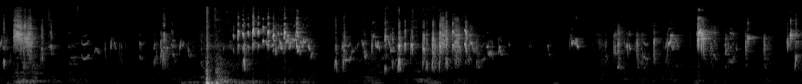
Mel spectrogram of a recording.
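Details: Pet budgerigars chattering in loud warbled phrases of chirps and scratchy squawks, with a sharp thump partway through and short gaps between bursts.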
